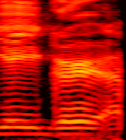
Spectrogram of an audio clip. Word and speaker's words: Jaeger: Kaya lang medyo natanga ako dun sa pronunciation. So, ang sinagot ko, laging Jaeger ang sinashot. Pero, imbis na Jaeger. Yun nga eh. Imbis na Jaeger ang nasabi ko. Sabi ko, Jagger.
